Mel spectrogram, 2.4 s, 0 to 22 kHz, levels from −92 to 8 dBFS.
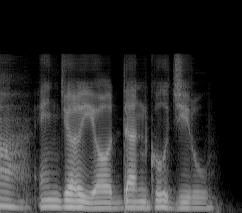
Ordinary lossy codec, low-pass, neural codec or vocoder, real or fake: none; none; codec, 16 kHz, about 1 kbps, DyCAST, with the encoder's durations; fake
